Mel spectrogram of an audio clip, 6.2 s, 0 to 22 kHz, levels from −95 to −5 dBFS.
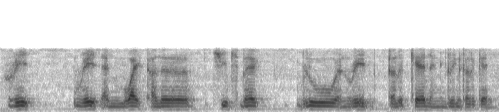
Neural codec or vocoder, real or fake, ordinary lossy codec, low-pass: codec, 16 kHz, 4 kbps, FunCodec, trained on LibriTTS, 50 frames a second; fake; Opus, 24 kbps; 3.6 kHz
